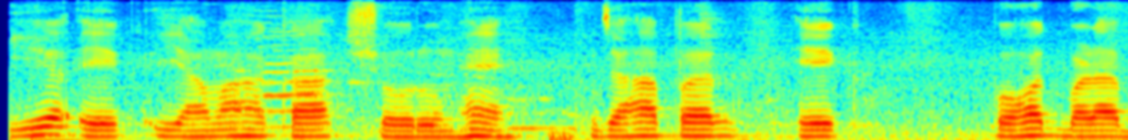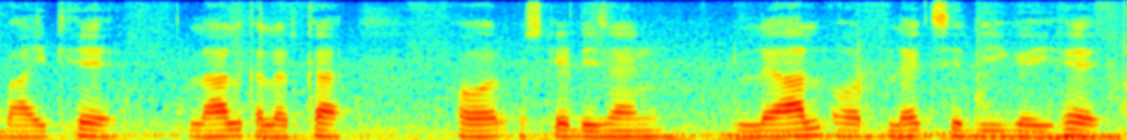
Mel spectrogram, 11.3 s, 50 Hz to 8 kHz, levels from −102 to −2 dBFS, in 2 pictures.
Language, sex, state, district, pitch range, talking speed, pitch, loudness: Hindi, male, Arunachal Pradesh, Lower Dibang Valley, 130-140 Hz, 140 wpm, 135 Hz, -17 LUFS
